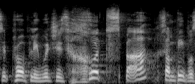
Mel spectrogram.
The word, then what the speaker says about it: chutzpah: And there's a word in Yiddish, and I can pronounce it properly, which is chutzpah. Some people say chutzpah, but that's not how you pronounce it.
